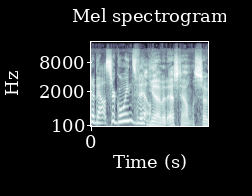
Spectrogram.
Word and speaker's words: Surgoinsville: No, it's Sir Joinsville. You just said that. It's Goin, like Sir Goinsville.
